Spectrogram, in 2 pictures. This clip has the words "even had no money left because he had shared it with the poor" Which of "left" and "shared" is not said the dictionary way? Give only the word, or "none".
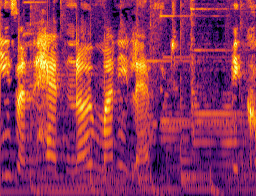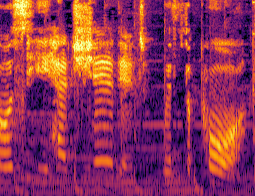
none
